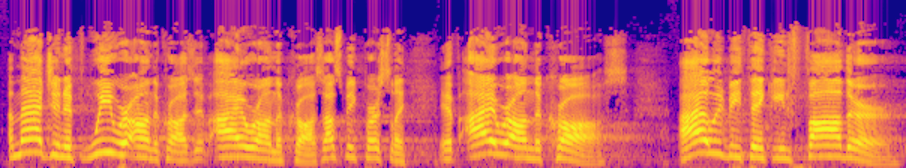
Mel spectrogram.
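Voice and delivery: high, loud sermon delivery; impassioned preaching. Real, not acted. Preacher to congregation on forgiveness at the cross, impassioned.

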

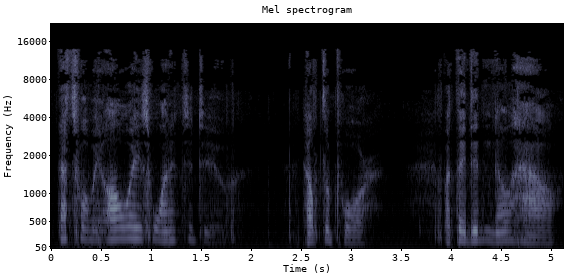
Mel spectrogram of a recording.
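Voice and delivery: quietly recounted words of a tearful mother; hushed retelling. Retold or imitated. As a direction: quote her tenderly, under your breath.

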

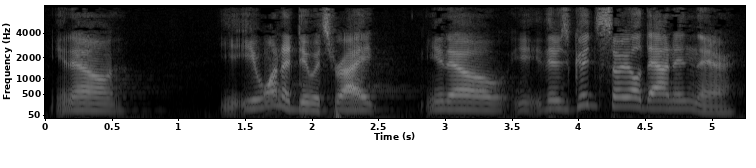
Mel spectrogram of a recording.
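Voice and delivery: usual speaking voice

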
